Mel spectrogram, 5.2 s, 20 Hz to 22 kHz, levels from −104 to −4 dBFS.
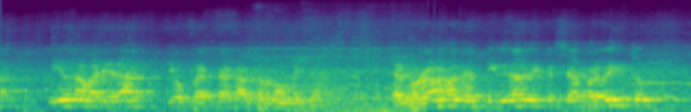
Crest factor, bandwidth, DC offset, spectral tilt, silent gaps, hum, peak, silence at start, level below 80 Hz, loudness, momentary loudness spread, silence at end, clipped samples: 14 dB; 5.4 kHz; under 0.1%; -8.5 dB/octave; none; none; 0 dBFS; 0 s; -42 dBFS; -13 LUFS; 9 LU; 0 s; under 0.1%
